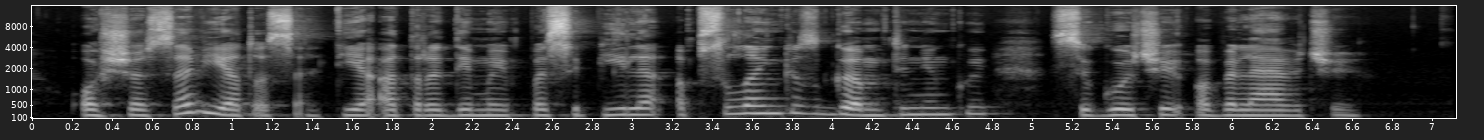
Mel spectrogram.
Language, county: Lithuanian, Vilnius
